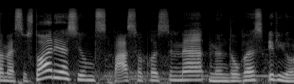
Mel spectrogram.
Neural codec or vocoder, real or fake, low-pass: autoencoder, 48 kHz, 32 numbers a frame, DAC-VAE, trained on Japanese speech; fake; 14.4 kHz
